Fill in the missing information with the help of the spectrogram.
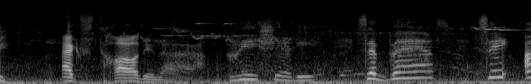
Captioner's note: Pauline and Jean-Jacques speaking in French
